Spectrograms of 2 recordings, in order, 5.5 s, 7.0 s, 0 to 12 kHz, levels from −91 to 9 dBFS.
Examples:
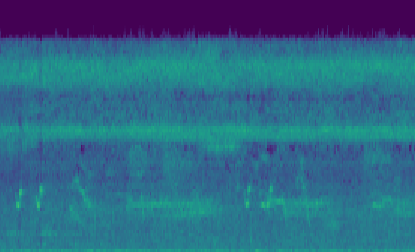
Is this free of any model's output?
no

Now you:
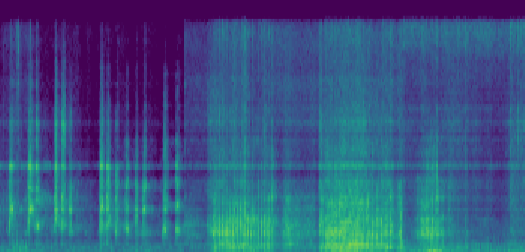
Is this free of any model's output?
no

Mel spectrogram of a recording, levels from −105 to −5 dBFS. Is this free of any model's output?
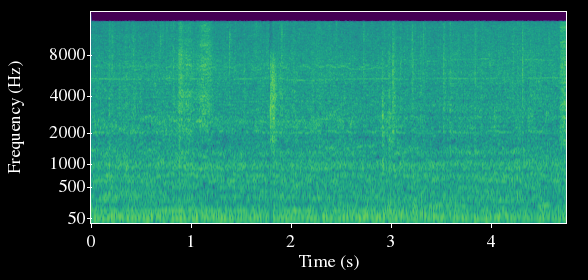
yes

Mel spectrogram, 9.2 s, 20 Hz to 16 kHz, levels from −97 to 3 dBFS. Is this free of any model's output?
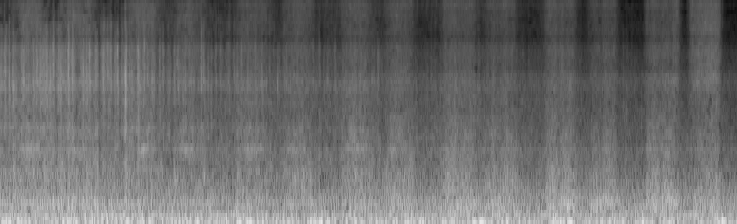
no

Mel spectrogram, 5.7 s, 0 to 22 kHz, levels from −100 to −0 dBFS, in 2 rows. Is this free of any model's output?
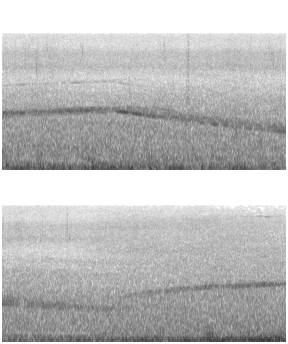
yes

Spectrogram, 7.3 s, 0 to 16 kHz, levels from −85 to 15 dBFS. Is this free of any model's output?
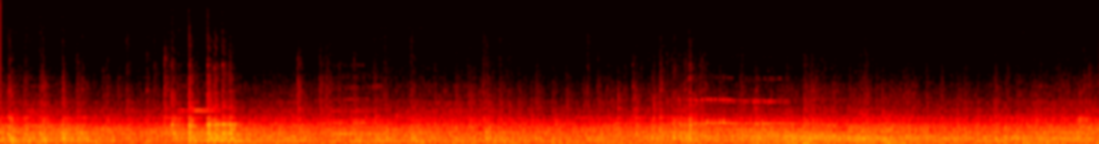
no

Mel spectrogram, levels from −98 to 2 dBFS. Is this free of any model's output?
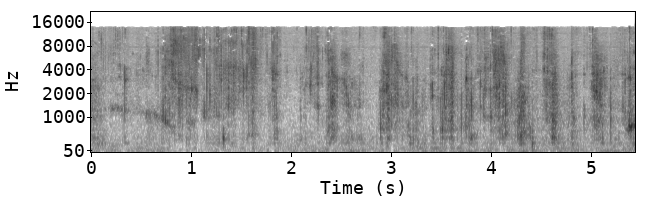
yes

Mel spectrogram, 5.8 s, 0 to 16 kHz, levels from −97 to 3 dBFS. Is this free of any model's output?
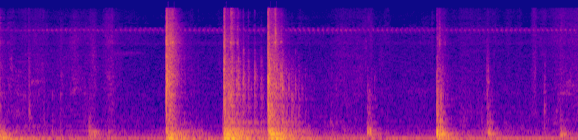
yes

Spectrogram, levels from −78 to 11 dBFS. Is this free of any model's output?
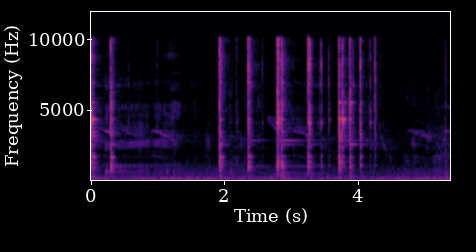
yes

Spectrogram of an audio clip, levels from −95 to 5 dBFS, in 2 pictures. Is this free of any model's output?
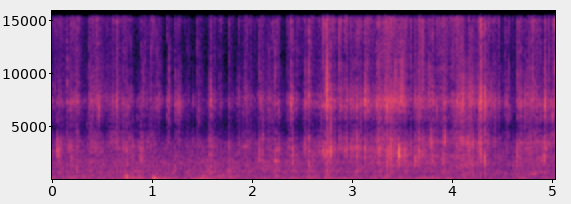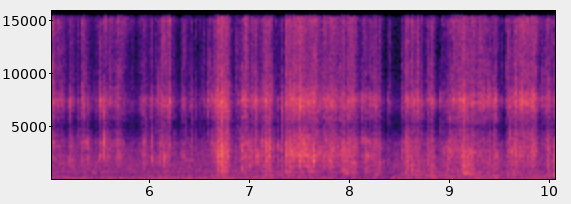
no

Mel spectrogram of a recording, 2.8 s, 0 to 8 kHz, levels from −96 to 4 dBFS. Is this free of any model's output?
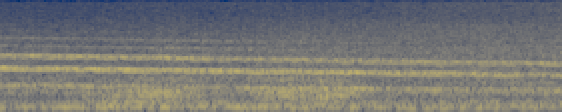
yes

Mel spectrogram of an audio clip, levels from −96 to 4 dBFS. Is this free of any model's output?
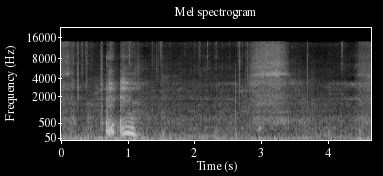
no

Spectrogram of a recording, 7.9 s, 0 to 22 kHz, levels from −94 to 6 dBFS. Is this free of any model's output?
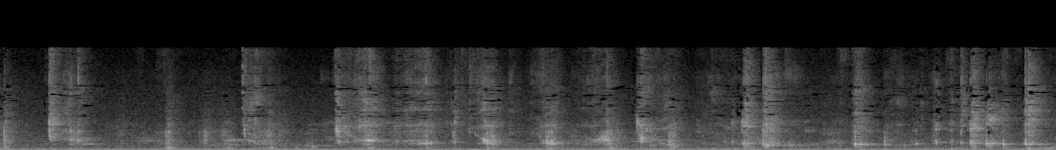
yes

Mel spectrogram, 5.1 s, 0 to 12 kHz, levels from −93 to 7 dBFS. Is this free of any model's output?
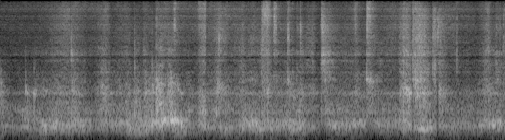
no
